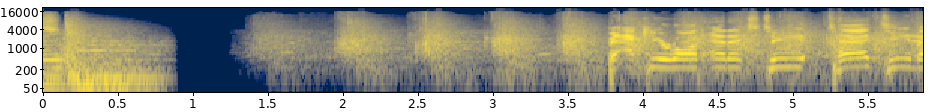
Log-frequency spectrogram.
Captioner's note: crowd cheering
